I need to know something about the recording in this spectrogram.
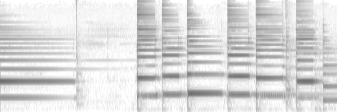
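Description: Steel-string acoustic guitar playing a single-note lead line. A held note rings and fades out over the first second, then after a short pause comes a quick run of about eight plucked notes.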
